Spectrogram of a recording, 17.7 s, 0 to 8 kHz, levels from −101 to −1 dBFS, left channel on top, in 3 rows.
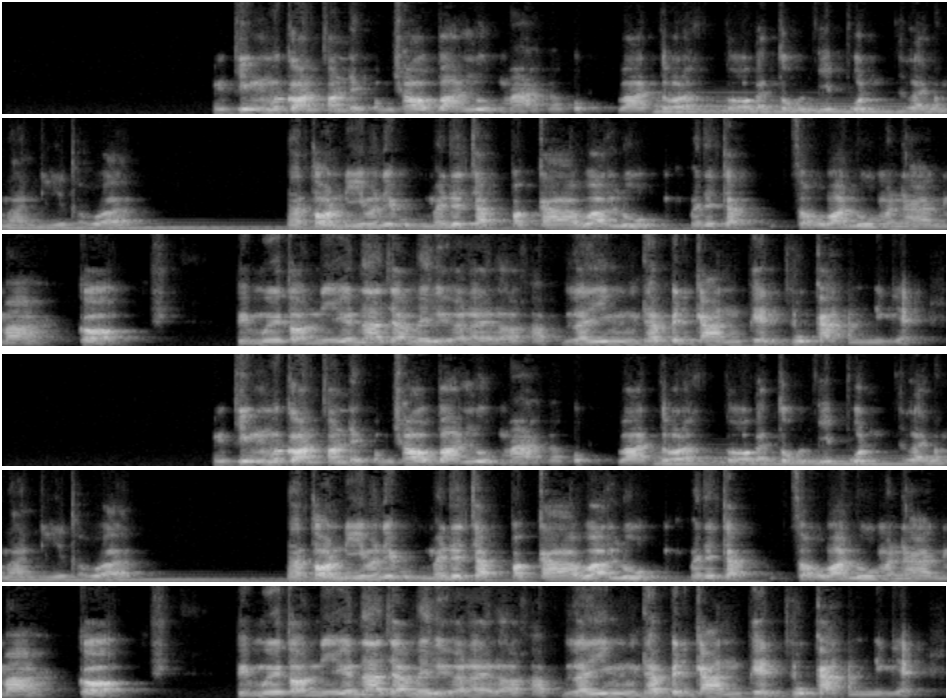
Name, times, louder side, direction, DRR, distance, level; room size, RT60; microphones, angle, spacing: voice 1, 1.3-6.7 7.7-10.6 10.9-12.6 13.3-17.5, right 2 dB, 10° right, 0.7 m, -31 dB
Piano, 4.1-10.6, left 1 dB, 75° left, 1.4 m, -47 dB
16.5 x 7.2 x 2.6 m
head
